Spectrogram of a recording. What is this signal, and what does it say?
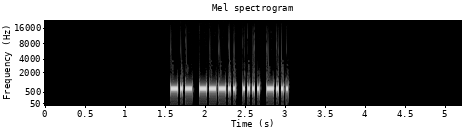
Morse code, heard as a keyed tone, about 40 wpm, 700 Hz. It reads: K8HB
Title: USA Call Signs - 4 Characters - Repeated 2x - 40wpm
